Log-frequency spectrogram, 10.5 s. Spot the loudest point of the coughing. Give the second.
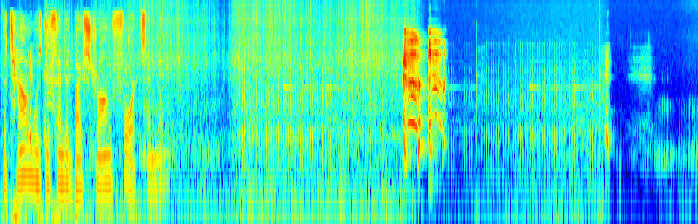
6 s.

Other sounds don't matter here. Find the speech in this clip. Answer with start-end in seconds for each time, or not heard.
0.0-2.5.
